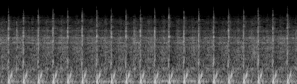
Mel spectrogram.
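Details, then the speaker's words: 1997 Royal Enfield Bullet (old model, CI engine), first start after full engine rebuild, no silencer fitted yet: even, steady single-cylinder thumping at lowered idle rpm, no knock or tapping; runs clean and healthy, oil reaching the top properly. "लेकिन ये engine first time start हो गया पूरा बनने के बाद। अब ये कर दिया अंकल ने आरपीएम लो।"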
